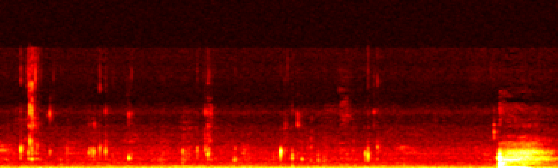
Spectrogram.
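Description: Person chewing jelly beans: faint, scattered soft clicks and smacks of the mouth. Near the end comes a short loud burst of voice.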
